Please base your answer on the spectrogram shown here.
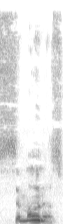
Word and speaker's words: Simonas: Did I pronounce Simonas correctly? Simonas. Very good.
